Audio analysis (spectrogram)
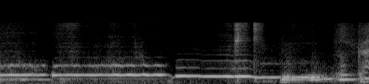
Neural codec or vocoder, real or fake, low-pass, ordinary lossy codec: codec, 16 kHz in and 24 kHz out, 0.9 kbps, LongCat-Audio-Codec, fine tuned four codebook decoder; fake; 7.2 kHz; none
